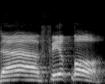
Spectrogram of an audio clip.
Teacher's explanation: یہ جو آخر میں قاف کی آواز آ رہی ہے یہ قلقلہ کی ہے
